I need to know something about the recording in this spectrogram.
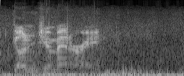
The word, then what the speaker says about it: Gunumentary: Enter the Gungeon, a Gungeonary. Yes, it's pronounced like that.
